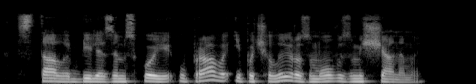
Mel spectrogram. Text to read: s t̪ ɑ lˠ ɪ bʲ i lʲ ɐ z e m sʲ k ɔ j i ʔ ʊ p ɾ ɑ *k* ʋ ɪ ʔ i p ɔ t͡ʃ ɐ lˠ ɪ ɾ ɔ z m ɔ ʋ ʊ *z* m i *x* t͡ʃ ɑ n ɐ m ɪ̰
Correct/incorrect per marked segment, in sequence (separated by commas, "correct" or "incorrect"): incorrect, correct, incorrect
